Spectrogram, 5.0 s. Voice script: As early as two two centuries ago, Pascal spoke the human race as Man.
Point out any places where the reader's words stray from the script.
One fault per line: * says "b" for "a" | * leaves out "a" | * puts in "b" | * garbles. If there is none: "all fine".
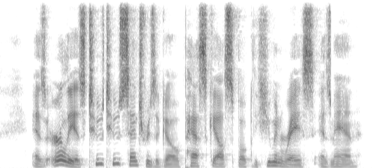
all fine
